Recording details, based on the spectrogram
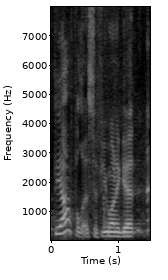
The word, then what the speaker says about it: Theophilus: And Luke sets out to write an orderly account, as he puts it, of the gospel to the most excellent Theophilus.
